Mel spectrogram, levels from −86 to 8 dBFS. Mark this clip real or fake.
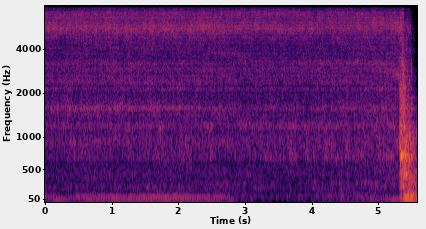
fake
